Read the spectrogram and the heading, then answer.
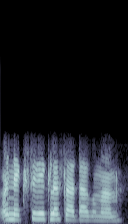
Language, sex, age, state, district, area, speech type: Tamil, female, 30-45, Tamil Nadu, Nagapattinam, rural, conversation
